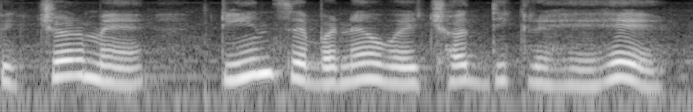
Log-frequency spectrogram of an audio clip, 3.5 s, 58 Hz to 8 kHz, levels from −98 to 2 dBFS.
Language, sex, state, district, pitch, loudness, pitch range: Hindi, female, Arunachal Pradesh, Longding, 230 Hz, -14 LUFS, 205-250 Hz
